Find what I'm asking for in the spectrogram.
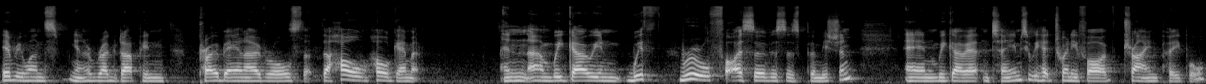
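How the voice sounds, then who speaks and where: With an Australian accent, a woman speaks in a fairly low, dark, mellow voice with fairly even intonation on a very clean recording with a silent background. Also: moderate pace. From Sydney, Australia. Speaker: koala conservationist, wildlife hospital director. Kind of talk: live conversation before audience. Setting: stage with audience, museum hall.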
